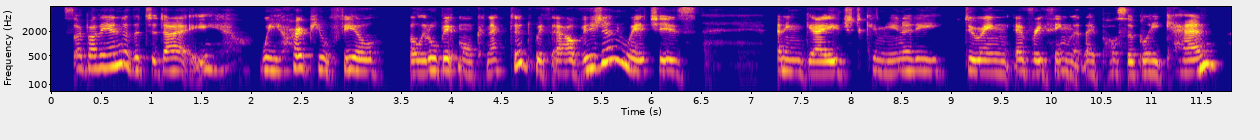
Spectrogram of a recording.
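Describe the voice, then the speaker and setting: A woman co-hosting an online webinar over a video call, her voice a little croaky from a head cold, speaking informally with frequent ums. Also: medium pitch. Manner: warm, frequent ums, relaxed informal phrasing. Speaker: webinar co-host.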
